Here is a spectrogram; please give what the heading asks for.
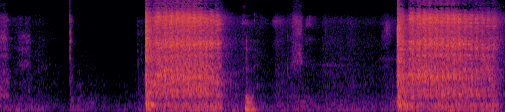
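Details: Car fitted with a hidden security kill switch that cuts power to the fuel pump: with the switch off, two bursts of even starter cranking of a couple of seconds each, engine never catches; cranks but no fuel pump supply.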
